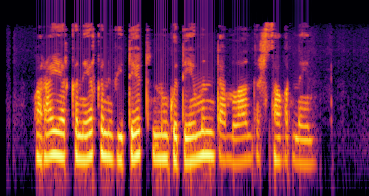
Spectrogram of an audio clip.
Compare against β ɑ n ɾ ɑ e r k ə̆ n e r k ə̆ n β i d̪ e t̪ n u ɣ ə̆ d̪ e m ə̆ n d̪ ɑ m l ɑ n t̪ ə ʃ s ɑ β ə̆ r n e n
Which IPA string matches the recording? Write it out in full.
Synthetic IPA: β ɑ ɾ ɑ e r k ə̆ n e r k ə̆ n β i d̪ e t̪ n u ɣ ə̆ d̪ e m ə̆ n d̪ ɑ m l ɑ n d̪ ə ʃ s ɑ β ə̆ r n e n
